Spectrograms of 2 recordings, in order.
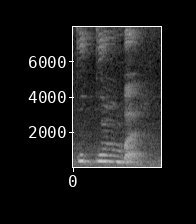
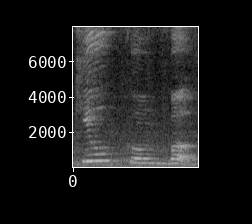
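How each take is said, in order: First: The word begins with a plain 'koo' sound. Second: The word begins with a 'kyoo' sound. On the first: The speaker calls it wrong. "That is totally incorrect" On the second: The speaker calls it right. "The correct pronunciation for the word कुकुम्बर is क्यूकुम्बर"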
